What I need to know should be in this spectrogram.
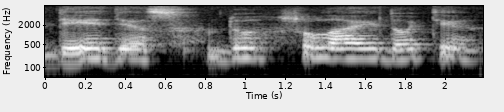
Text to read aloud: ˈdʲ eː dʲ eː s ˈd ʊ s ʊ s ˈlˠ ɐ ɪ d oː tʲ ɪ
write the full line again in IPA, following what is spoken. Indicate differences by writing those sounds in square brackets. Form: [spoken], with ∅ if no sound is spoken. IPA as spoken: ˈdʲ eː dʲ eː s ˈd ʊ s ʊ [∅] ˈlˠ ɐ ɪ d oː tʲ ɪ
